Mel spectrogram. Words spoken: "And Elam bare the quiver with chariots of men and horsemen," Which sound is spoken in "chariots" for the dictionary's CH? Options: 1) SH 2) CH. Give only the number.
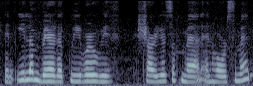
1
